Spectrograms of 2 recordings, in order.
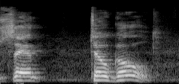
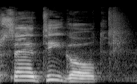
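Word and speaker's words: Santigold: Well, now here's some Santo Gold. I call her Santee Gold. I thought that's the way you're... No, it's spelt T, pronounced O.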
